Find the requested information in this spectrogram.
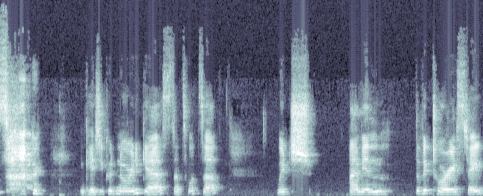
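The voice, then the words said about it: Whiny nasal Australian accent. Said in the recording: “I'm from Australia. So that's where the whiny nasally accent comes from.”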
